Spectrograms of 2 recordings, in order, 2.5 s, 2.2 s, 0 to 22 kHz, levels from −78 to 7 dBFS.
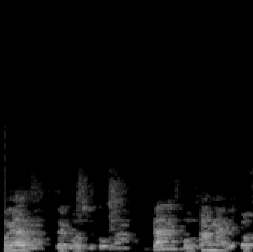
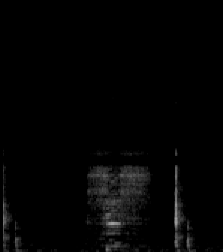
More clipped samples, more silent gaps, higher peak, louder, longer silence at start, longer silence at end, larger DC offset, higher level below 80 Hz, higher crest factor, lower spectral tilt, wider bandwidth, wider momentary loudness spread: neither; neither; about the same, -10 dBFS vs -10 dBFS; first, -29 LUFS vs -35 LUFS; about the same, 0.05 s vs 0 s; second, 0 s vs 0.3 s; neither; first, -72 dBFS vs under -90 dBFS; second, 18 dB vs 30 dB; first, -5.5 dB/octave vs 1 dB/octave; second, 7.4 kHz vs 13.5 kHz; second, 10 LU vs 20 LU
